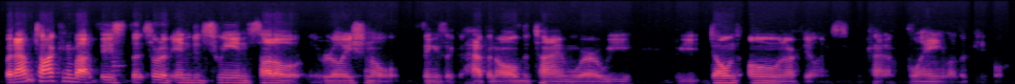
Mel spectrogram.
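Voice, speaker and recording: A man's voice: on the low side, normal speed, no room sound, dull audio. A man presenting an online workshop, talking conversationally with frequent restarts and fillers. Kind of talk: online training talk.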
